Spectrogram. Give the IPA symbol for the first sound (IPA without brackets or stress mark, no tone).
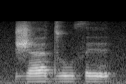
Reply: ʒ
